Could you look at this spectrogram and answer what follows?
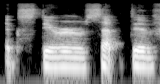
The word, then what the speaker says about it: exteroceptive: Is it to do with the, is it like exteroceptive?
